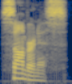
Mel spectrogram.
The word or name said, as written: somberness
